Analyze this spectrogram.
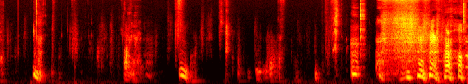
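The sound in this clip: Food being eaten: a few separate bites and chewing noises come in short bursts with pauses between them, then build into a longer, denser stretch of crunchy chewing at the end.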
